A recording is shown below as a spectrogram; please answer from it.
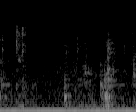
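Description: Near silence with a few faint, scattered clicks from a computer mouse and keys being worked.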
